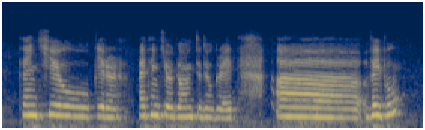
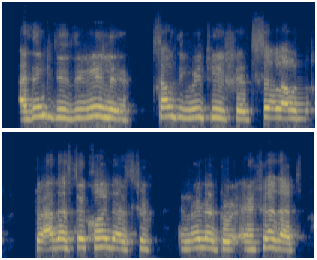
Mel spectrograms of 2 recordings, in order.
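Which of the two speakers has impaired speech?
The second: cerebral palsy.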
